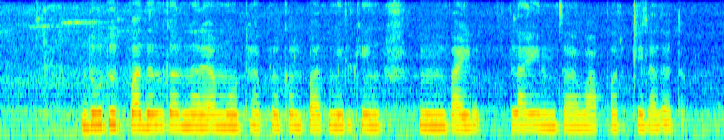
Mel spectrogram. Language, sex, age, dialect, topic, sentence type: Marathi, female, 25-30, Standard Marathi, agriculture, statement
